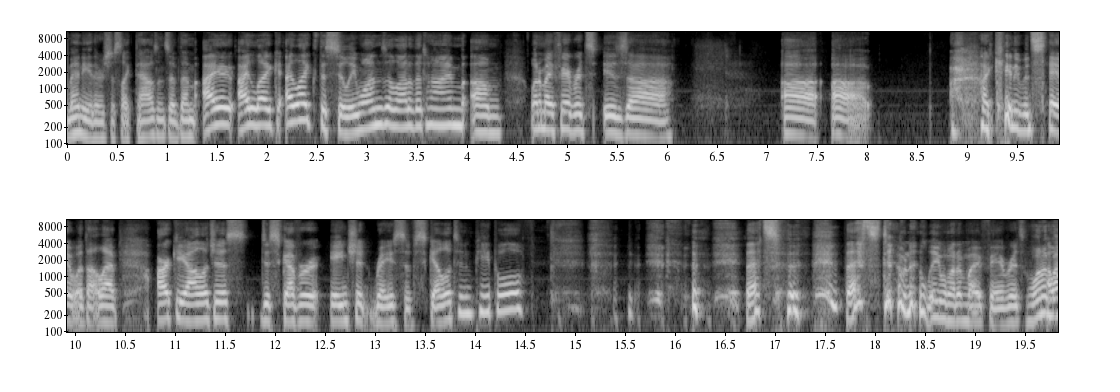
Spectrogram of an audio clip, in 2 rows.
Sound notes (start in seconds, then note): 14.8 both laugh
